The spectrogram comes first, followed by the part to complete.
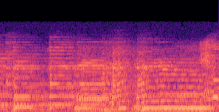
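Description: Live blues played on electric guitar and resonator guitar in an instrumental passage between sung lines, with sustained notes that bend in pitch.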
